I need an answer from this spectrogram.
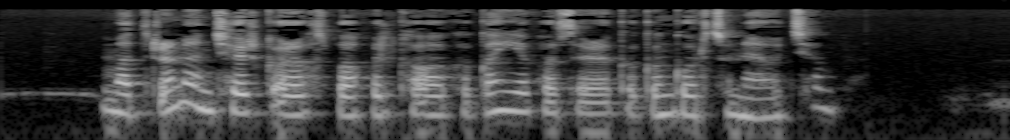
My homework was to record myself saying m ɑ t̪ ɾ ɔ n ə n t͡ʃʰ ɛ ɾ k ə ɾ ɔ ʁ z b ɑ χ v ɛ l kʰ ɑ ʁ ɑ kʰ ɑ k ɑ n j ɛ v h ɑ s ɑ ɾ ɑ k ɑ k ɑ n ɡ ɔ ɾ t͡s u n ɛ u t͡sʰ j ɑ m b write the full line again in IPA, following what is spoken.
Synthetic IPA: m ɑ t̪ ɾ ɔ n ə n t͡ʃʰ ɛ ɾ k ɑ ɾ ɔ ʁ z b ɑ ʁ v ɛ l kʰ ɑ ʁ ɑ kʰ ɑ k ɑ n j ɛ v h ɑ s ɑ ɾ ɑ k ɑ k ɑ n ɡ ɔ ɾ t͡s u n ɛ u t͡sʰ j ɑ m b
